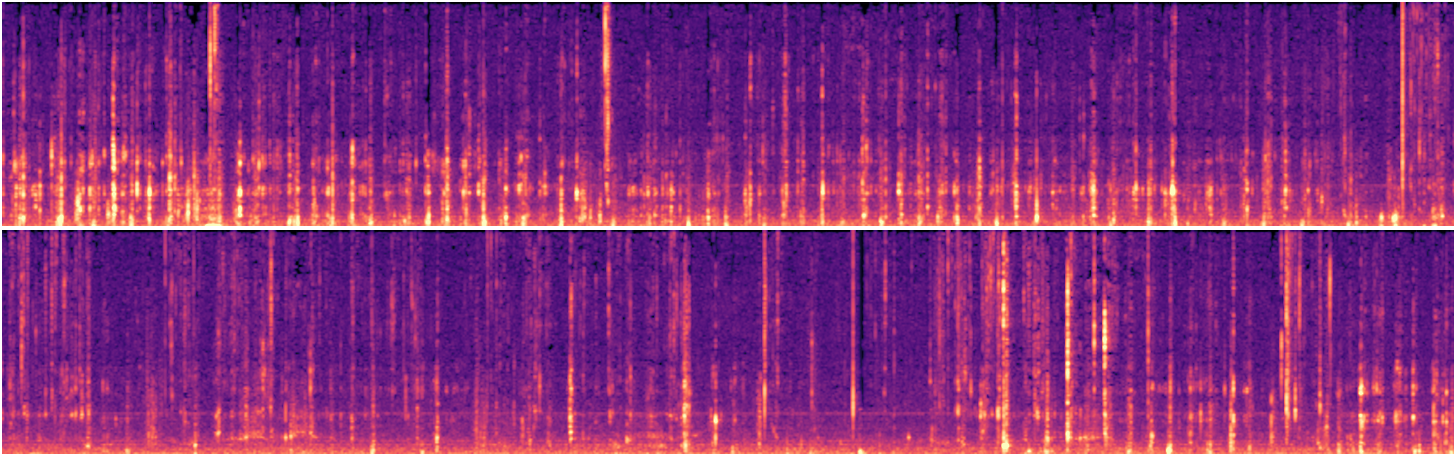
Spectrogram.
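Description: Close-miked chewing of crunchy spicy stir-fried pork cartilage (odolppyeo), a steady run of irregular crisp crunches and wet chewing, with one sharp crunch about two seconds in.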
